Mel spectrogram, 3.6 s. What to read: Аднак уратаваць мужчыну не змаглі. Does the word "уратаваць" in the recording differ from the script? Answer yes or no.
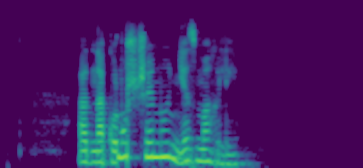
yes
